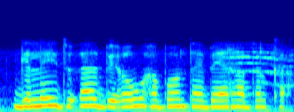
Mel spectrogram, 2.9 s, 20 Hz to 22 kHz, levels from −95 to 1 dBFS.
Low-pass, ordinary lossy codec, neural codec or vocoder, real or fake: 5.4 kHz; AAC, 48 kbps; none; real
